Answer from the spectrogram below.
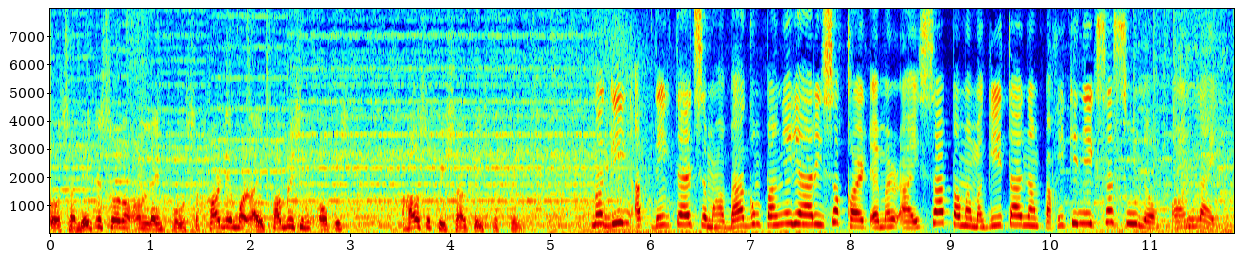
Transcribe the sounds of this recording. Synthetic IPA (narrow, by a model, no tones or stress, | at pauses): osɐlɛjt̪ɛst̪soloŋʔonlajnpost̪sɐkaɹd̪ɛmaɹʔajpablɪʃɪ̃ŋʔofɪs | hawsofiʃɐlfejsbʊk̚t̪ḛmsmɐɡɪŋʔɐp̚d̪ejt̪ɛd̪̚sɐmɐŋabaːɡoŋpɐŋjɐjaːɾisɐkaɹd̪ɛmɐɹʔajsɐpɐmɐmɐɡiːt̪ɐnɐŋpɐkɪkɪnɪɡsɐsuːlo̞ŋʔonlajn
